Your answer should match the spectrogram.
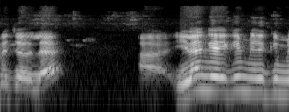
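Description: Conversational speech in Tamil, broken by a short pause about half a second in before talking resumes.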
